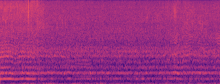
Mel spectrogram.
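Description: Honey bees make a steady, low droning buzz that hums on without a break.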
